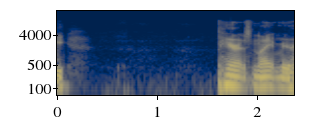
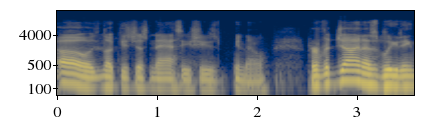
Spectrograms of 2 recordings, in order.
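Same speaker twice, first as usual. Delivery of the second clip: normal talking voice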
